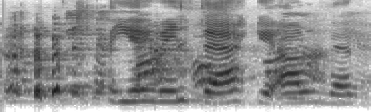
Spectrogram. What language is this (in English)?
Icelandic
